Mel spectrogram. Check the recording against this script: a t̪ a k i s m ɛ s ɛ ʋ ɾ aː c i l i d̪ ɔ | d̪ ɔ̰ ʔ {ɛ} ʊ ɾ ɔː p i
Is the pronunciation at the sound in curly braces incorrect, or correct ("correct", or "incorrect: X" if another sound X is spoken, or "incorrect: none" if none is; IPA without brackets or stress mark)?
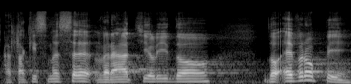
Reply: correct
